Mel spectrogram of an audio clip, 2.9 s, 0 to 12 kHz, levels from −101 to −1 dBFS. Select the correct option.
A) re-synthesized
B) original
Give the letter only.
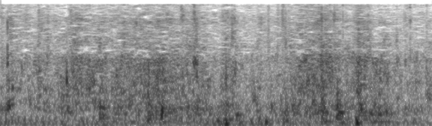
A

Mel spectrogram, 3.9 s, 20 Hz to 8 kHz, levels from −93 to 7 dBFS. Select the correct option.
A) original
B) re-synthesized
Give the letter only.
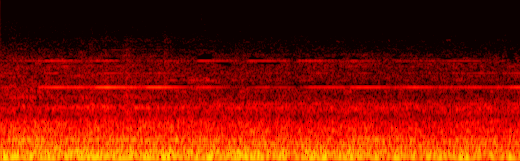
A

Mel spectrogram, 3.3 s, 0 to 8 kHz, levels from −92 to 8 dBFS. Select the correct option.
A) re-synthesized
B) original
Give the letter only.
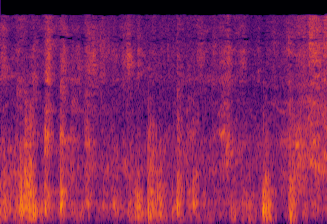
B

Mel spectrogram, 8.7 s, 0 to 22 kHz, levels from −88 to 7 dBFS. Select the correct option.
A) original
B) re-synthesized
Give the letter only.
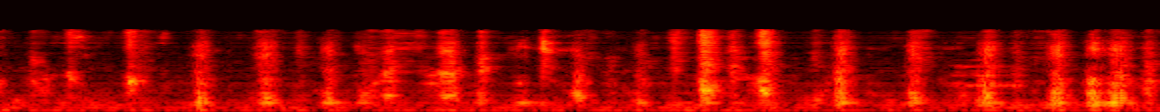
B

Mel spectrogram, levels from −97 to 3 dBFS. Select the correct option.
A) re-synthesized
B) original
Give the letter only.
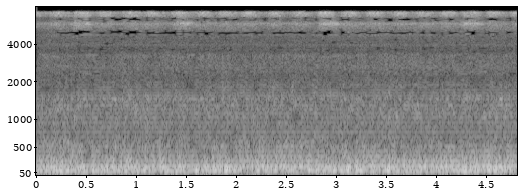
A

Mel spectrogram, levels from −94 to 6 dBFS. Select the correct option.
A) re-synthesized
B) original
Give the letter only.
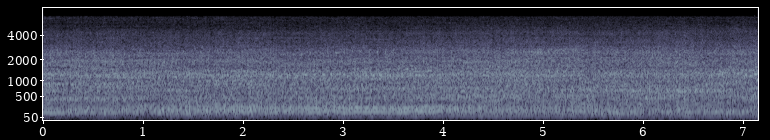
A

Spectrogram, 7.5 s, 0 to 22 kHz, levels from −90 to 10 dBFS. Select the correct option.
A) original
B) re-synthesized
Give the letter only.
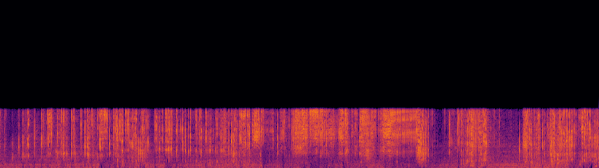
A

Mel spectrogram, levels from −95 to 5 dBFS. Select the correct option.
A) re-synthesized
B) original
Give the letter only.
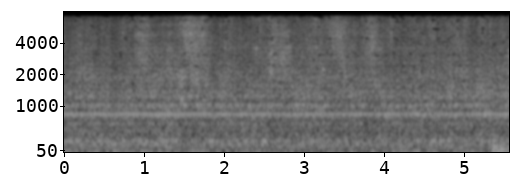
B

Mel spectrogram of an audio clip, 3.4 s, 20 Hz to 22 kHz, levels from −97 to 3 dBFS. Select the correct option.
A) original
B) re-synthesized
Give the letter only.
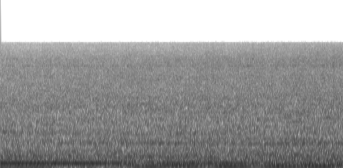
B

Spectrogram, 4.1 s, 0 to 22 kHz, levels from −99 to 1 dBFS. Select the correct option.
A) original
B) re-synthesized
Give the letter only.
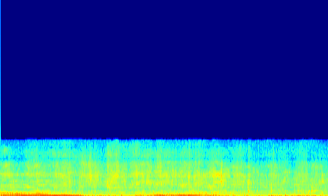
B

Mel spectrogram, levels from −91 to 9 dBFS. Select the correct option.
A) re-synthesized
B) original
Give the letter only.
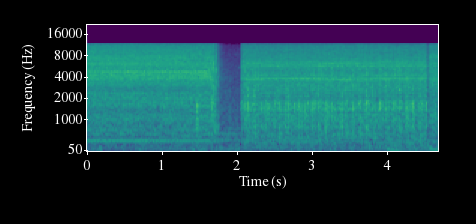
A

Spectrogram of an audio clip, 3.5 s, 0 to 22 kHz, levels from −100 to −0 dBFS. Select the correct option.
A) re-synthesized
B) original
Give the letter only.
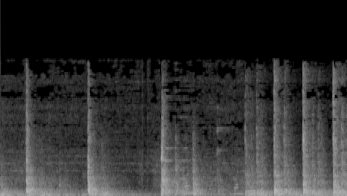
B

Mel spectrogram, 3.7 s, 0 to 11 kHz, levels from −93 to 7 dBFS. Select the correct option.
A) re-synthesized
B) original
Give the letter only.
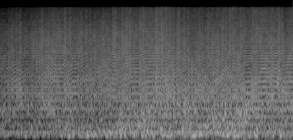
A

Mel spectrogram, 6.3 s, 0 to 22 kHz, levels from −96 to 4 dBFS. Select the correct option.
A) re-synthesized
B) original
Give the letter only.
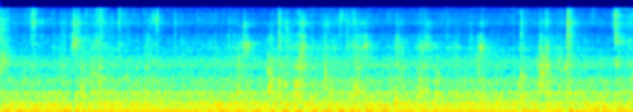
A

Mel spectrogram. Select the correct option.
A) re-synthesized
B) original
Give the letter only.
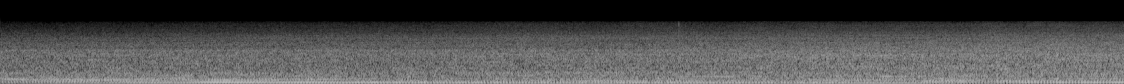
B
